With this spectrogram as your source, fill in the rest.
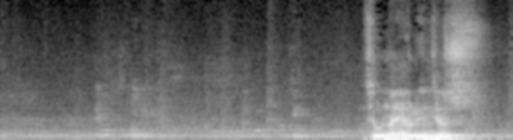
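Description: A man speaks into a microphone, quietly at first, then loudly.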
